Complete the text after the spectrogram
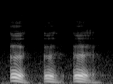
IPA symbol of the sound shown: ʊ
